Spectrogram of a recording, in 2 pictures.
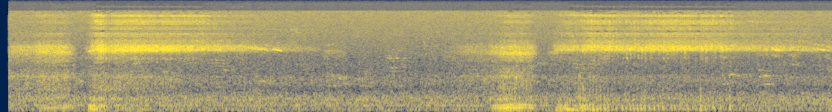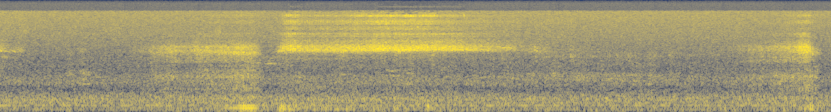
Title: Someone snores like a bear!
